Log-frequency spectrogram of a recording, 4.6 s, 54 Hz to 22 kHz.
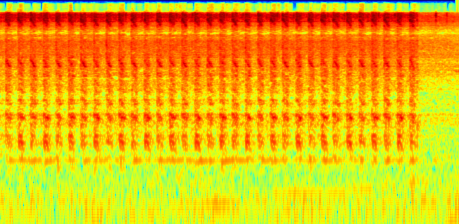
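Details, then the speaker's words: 2006 Audi A4 2.0T with P0300/P0303 misfire codes, cranking with a pulse sensor on the intake: steady starter cranking about four beats a second. One pull is weaker than the other three, with slightly lower compression on one cylinder (cylinder 3 suspected). "It does look like our pulls aren't as even. Yeah, one pull's not as strong."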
